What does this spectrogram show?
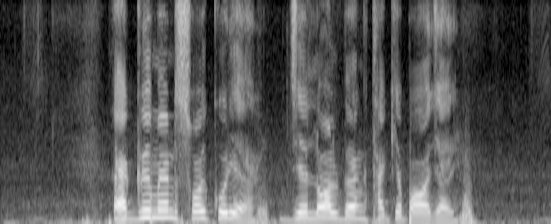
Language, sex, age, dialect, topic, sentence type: Bengali, male, 18-24, Jharkhandi, banking, statement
